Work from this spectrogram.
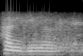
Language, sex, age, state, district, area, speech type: Punjabi, female, 30-45, Punjab, Kapurthala, rural, conversation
